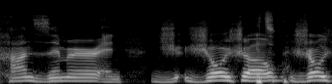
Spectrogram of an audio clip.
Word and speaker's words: Giorgio: It's Italian, and let me see. Giorgio, not Giorgio. Well, he went by Giorgio. Really? Like a super soft G?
